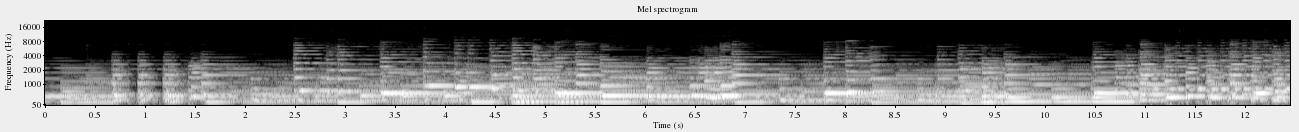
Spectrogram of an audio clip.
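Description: Grand piano played, a melody over lower held notes, starting abruptly right at the beginning.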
